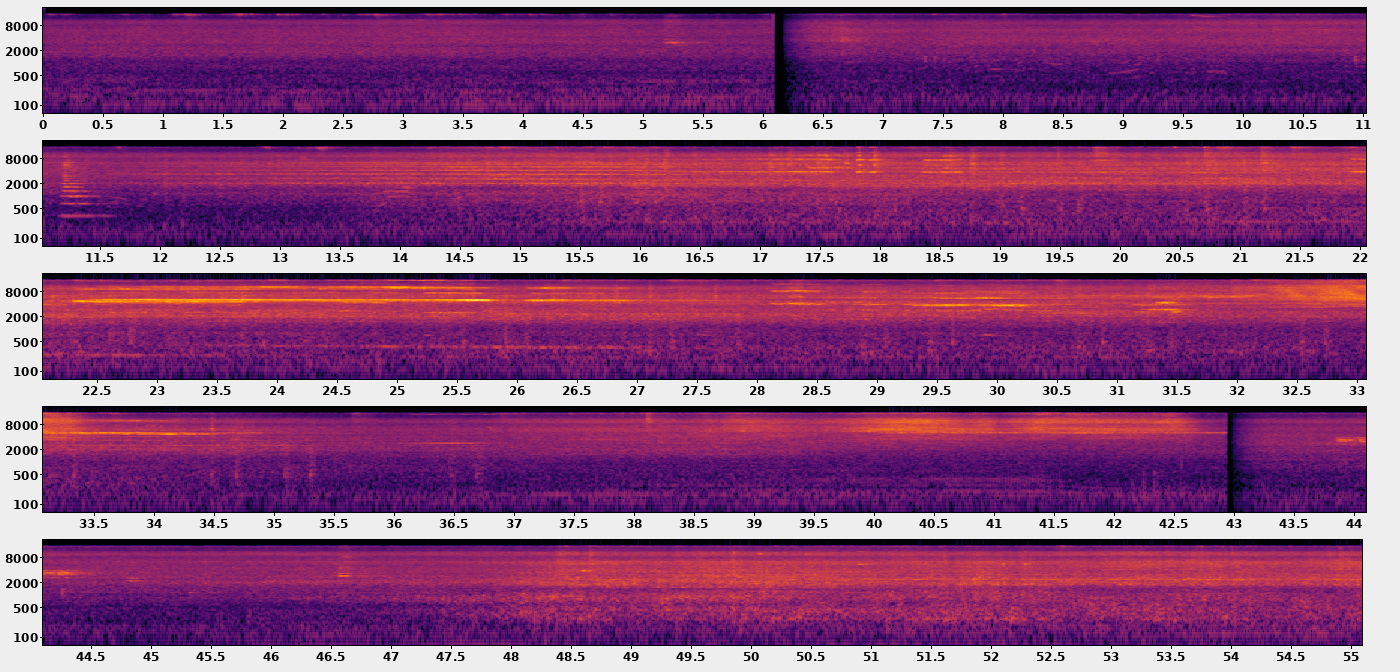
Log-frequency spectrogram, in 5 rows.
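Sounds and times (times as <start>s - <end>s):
train rumble and clatter: 0.0s - 43.6s, 44.2s - 55.0s
train wheels squealing on rails: 11.0s - 43.0s, 43.8s - 55.0s.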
